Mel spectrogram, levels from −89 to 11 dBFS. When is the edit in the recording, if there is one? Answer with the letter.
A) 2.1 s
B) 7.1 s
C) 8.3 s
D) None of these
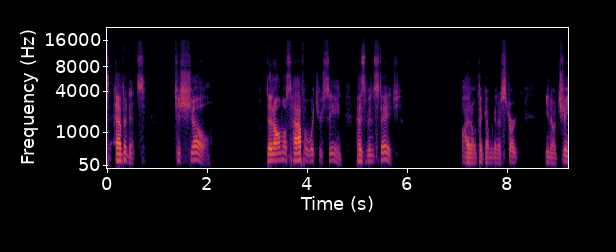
B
